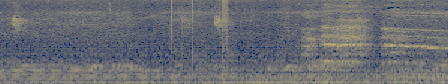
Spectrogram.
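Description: A rooster crowing about four seconds in: one long call with a short break in the middle, over a steady low hum. A few sharp clicks come shortly before it.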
